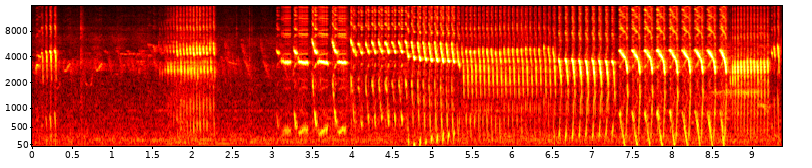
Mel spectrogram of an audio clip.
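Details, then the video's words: Canary of the panda colour variety delivering long rolling song: after a soft start, sustained rapid trills and long high phrases, each changing tempo and pitch, with repeated sharp swept notes. "Suara Kicau Kenari PANDA Gacor Ngerol Nembak Panjang"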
